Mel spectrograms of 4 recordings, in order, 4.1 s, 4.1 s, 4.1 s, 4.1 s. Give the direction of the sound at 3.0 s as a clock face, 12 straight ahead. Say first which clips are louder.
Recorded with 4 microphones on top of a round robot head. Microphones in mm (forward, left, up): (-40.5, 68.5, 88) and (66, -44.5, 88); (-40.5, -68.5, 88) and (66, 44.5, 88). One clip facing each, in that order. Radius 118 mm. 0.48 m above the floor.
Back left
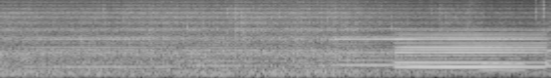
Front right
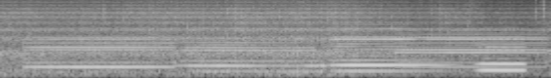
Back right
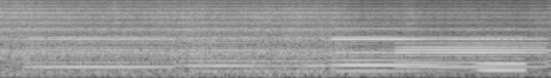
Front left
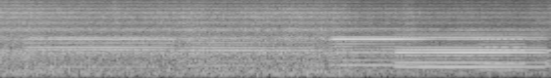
Back left 3 dB, even; 8 o'clock.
